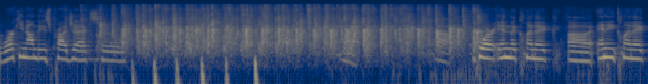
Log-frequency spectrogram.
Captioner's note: applause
